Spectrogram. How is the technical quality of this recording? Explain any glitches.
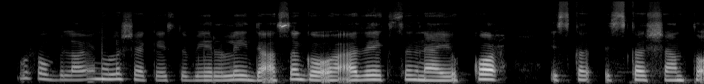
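The recording has two sudden level jumps. At 1.02 s and 2.04 s the microphone volume stepped up, about 6 dB then about 4 dB, so voice and background jump louder together.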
